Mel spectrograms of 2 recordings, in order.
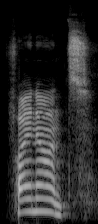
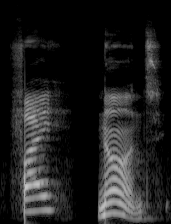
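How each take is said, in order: First: Said in the usual way. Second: "finance" slow, split as फाइ, नेंस; long pause in "finance" after फाइ; syllable by syllable. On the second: Shown as a demonstration. Teacher splitting the next word for pupils, syllable by syllable. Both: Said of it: "इसमें भी दो syllable हैं".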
